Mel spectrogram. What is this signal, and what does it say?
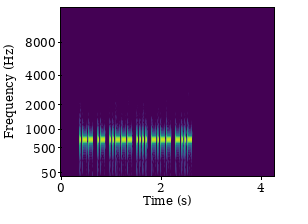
Morse code, heard as a keyed tone, about 40 wpm, 700 Hz. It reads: WA2HYX
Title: USA Call Signs - 6 Characters - 40wpm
